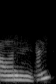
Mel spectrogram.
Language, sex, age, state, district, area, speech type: Telugu, female, 18-30, Andhra Pradesh, Krishna, rural, conversation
